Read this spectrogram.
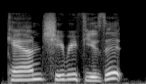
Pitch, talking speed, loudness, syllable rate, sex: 210 Hz, 165 wpm, -14 LUFS, 5.1 syllables/s, female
